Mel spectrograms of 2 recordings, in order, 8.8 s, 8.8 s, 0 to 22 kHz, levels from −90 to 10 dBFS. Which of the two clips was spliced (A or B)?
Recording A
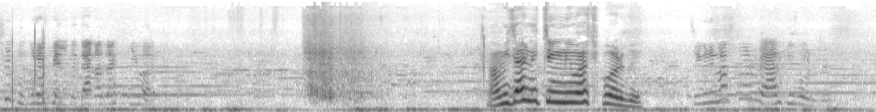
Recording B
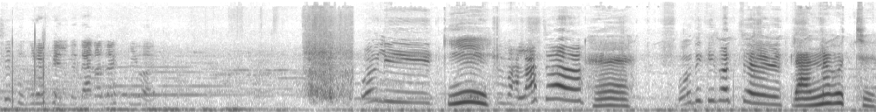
B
